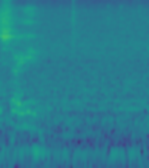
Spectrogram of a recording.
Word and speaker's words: Sarajevo: From how do you pronounce that? Sarajevo? Yeah. Sarajevo? Yes. Born in Sarajevo, which was under siege.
